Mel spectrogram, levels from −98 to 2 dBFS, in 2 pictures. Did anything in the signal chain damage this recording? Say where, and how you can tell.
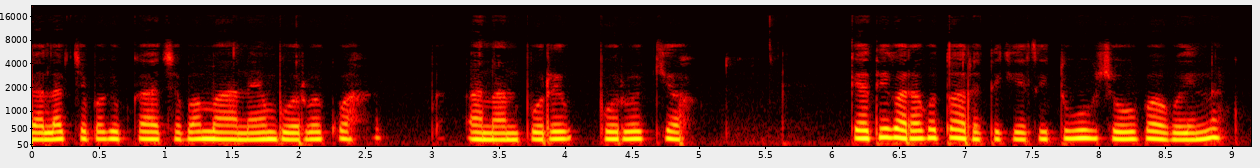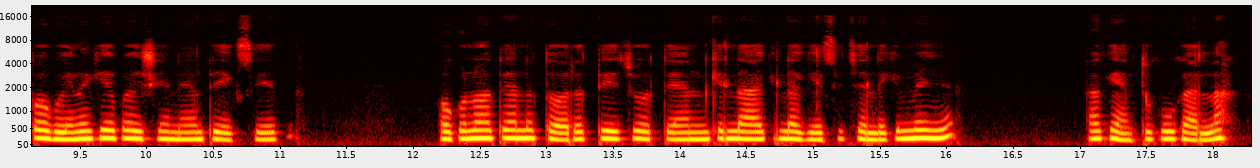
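No, nothing in the signal chain damaged this audio, and there is no stage I can point to.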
